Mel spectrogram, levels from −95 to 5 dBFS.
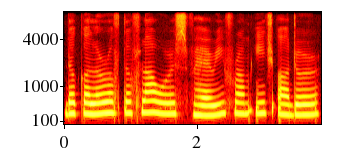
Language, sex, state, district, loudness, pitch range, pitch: English, female, Assam, Kamrup Metropolitan, -14 LUFS, 235-260 Hz, 250 Hz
